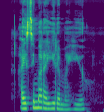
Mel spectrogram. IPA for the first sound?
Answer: a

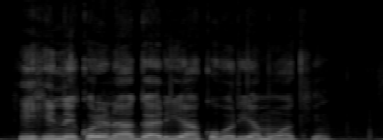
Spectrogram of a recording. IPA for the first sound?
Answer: h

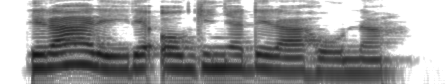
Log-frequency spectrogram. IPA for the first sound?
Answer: d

